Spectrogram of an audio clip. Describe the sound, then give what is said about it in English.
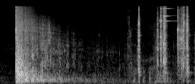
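A single loud gunshot fired while hunting an animal: a sharp blast with a long fading tail, followed later by a few fainter, quick knocks. “And the third shot doesn't kill it.”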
